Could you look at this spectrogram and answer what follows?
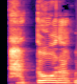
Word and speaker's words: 里: 훈독은 사또라고 읽습니다.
